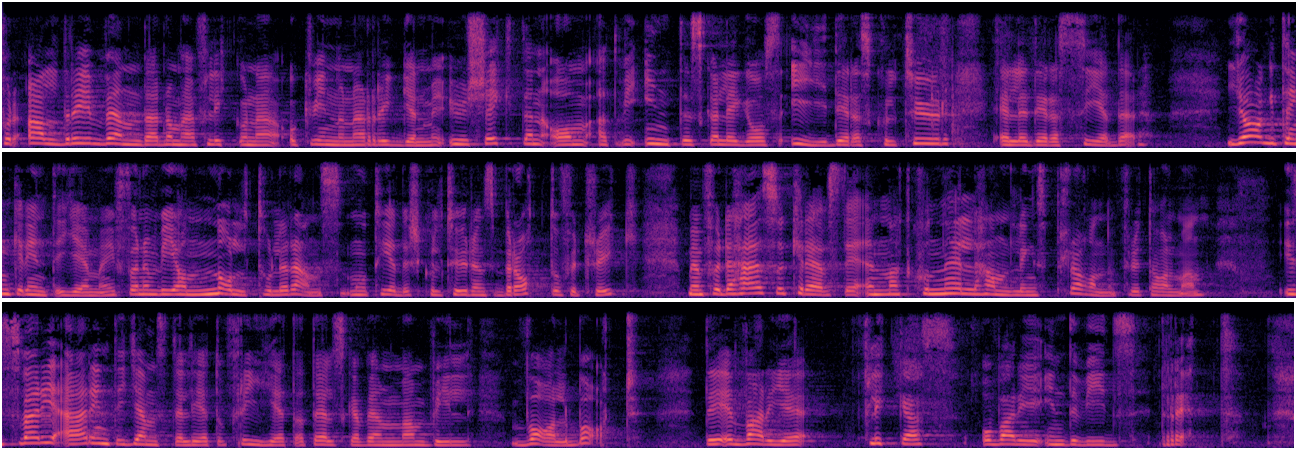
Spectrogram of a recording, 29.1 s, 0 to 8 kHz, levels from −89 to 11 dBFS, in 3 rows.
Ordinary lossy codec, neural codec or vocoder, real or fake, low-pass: none; none; real; 7.2 kHz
